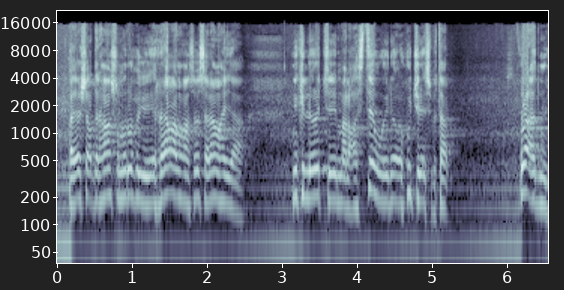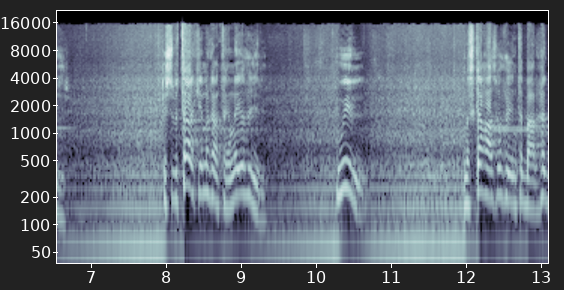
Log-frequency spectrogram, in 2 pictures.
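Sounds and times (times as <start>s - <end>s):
low rumble and hum: 0.0s - 13.0s
man speaking into a microphone: 0.2s - 5.4s, 6.1s - 6.8s, 8.0s - 9.4s, 10.2s - 10.7s, 12.0s - 13.0s.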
